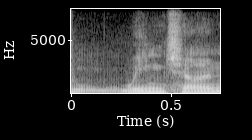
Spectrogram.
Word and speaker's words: Wing Chun: It was Wing Chun, is that?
